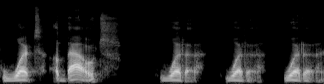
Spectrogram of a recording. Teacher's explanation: when t or d connects to a vowel at the start of the next word we also do a flap d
